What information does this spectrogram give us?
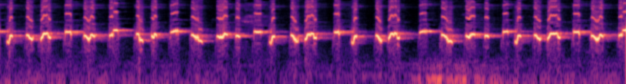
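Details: In the morning a sooty-headed bulbul delivers a long, unbroken ngropel song, a steady stream of loud, liquid, chuckling whistles repeated several times a second, with a soft low rumble partway through.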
